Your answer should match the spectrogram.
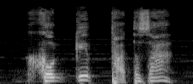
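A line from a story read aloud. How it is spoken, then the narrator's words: Screaming. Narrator (Vietnamese): Quyết gào thét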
